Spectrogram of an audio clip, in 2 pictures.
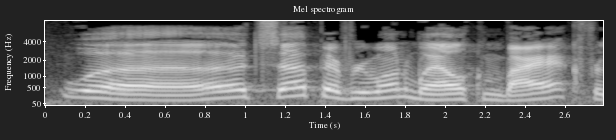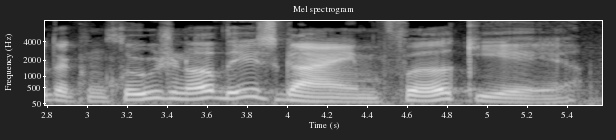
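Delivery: sudden, loud Southern accent, "what" drawn out. Welcoming viewers back for the game's conclusion, sudden southern accent. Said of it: "that southern accent came from all of a sudden".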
